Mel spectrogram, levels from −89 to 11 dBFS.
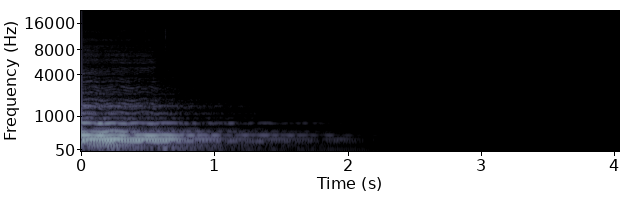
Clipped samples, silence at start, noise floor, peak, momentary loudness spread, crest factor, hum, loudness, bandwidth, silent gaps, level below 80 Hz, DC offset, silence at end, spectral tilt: under 0.1%; 0 s; -80 dBFS; -20 dBFS; 20 LU; 20 dB; 60 Hz at -90 dBFS; -35 LUFS; 8.8 kHz; none; -68 dBFS; under 0.1%; 3 s; -8.5 dB/octave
